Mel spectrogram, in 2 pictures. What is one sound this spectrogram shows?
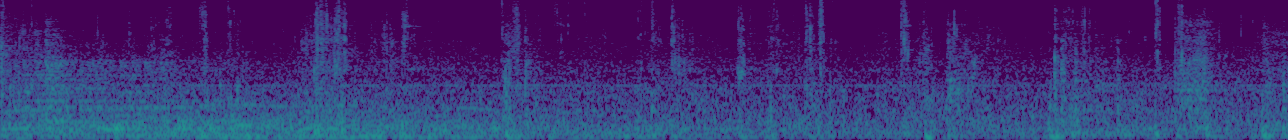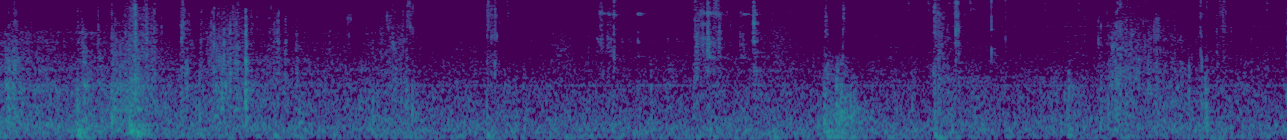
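Footsteps crunch on debris.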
